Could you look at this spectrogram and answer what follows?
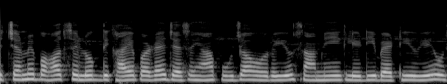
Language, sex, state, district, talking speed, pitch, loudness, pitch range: Hindi, female, Jharkhand, Jamtara, 280 wpm, 205 Hz, -22 LUFS, 200-215 Hz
